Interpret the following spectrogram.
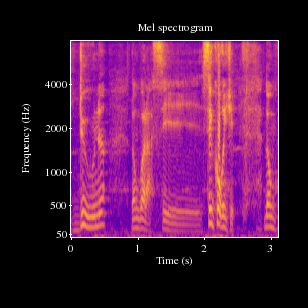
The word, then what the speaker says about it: Dune: C'est vrai que le U se prononce You en anglais, donc du coup, tu as tendance à dire Dune, mais en fait, ça se prononce Dune.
